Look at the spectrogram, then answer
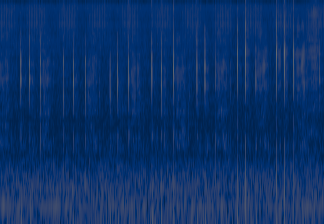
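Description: A pen scratching quickly across paper as a diagram is drawn by hand, a faint, irregular run of short strokes and taps over a low background hum.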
